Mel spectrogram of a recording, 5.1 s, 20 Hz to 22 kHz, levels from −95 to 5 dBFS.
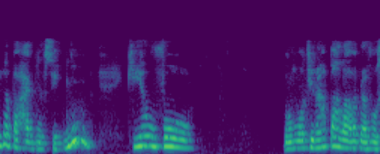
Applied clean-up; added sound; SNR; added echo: neural mask model DeepFilterNet 3.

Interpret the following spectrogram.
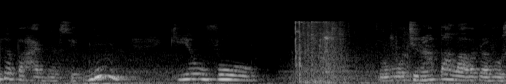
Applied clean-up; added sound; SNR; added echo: none; Sliding door / Train; 13 dB; reverberation time 0.2 s.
